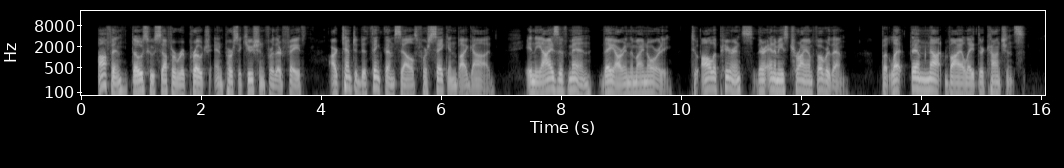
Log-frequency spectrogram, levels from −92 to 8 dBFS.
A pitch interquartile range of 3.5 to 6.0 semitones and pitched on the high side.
No: average, 4.2 semitones; low, 100 Hz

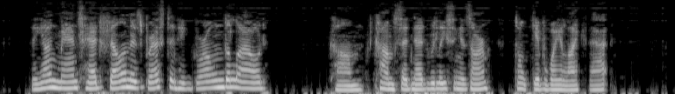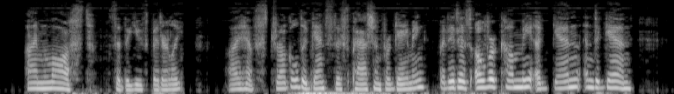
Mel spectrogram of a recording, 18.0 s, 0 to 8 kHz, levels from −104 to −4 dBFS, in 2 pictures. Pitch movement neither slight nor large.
Yes: average, 4.0 semitones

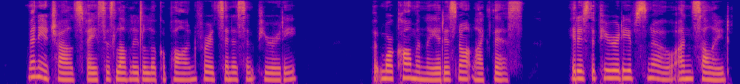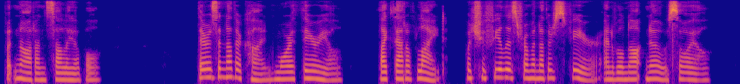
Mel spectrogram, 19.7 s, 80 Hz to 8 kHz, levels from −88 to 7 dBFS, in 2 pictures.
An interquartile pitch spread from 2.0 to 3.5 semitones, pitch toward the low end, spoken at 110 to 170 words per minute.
No: average, 2.8 semitones; high, 200 Hz; average, 160 wpm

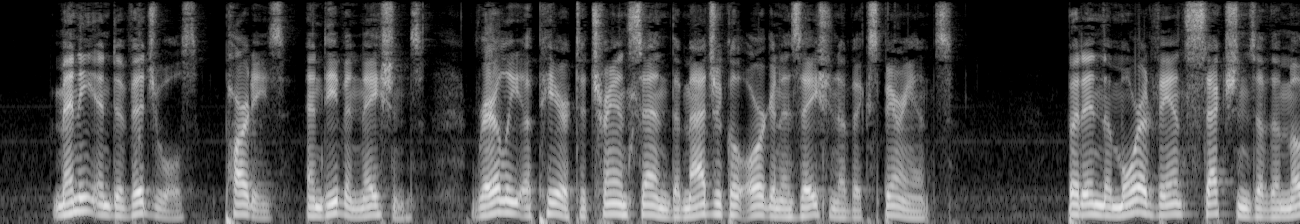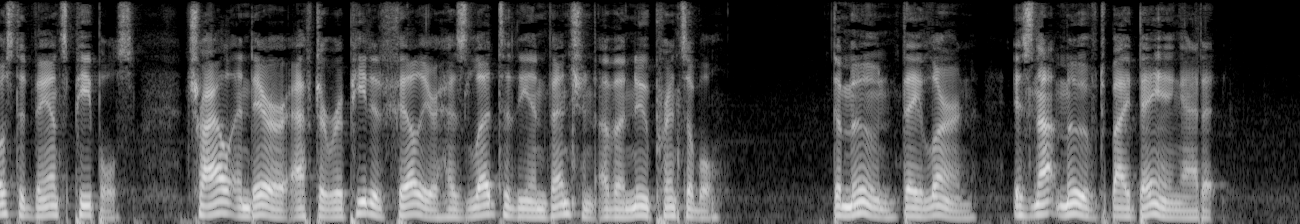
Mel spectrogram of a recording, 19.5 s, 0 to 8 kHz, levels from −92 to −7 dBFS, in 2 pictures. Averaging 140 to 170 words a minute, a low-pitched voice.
Yes: average, 160 wpm; low, 115 Hz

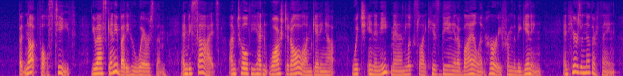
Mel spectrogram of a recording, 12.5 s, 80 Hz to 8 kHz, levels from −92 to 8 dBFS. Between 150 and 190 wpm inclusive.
No: average, 200 wpm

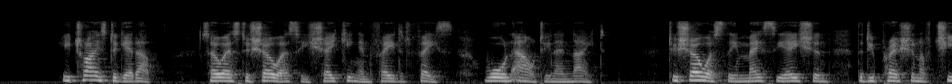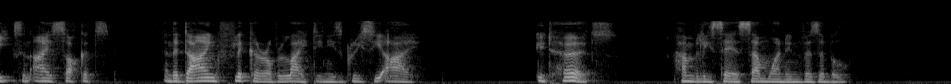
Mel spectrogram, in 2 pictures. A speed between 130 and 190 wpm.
Yes: average, 155 wpm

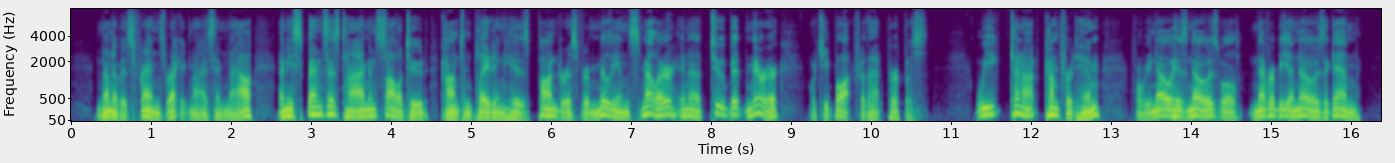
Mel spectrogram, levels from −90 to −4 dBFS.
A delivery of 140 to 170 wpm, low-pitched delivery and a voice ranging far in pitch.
Yes: average, 165 wpm; low, 110 Hz; wide, 6.3 semitones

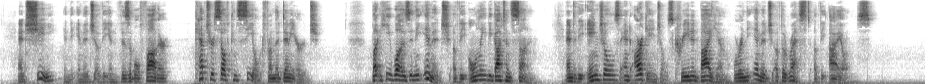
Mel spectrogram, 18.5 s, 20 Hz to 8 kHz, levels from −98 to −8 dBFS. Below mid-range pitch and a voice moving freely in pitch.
Yes: low, 130 Hz; wide, 6.9 semitones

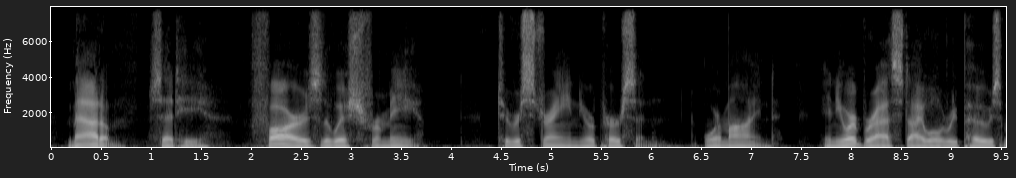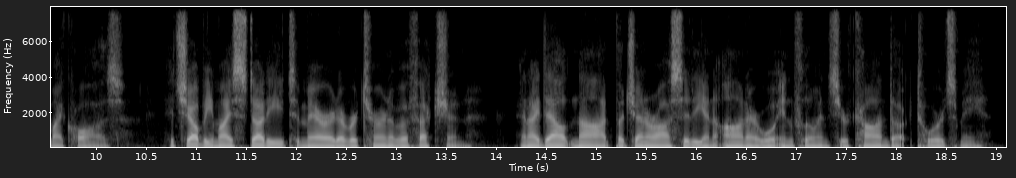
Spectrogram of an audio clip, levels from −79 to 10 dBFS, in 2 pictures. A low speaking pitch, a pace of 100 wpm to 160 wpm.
Yes: very low, 90 Hz; average, 150 wpm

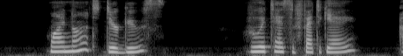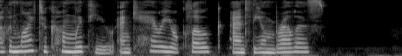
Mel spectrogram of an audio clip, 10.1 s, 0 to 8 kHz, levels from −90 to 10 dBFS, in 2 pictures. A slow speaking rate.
Yes: slow, 125 wpm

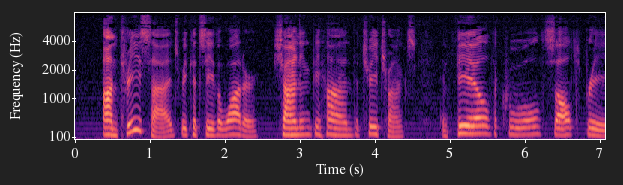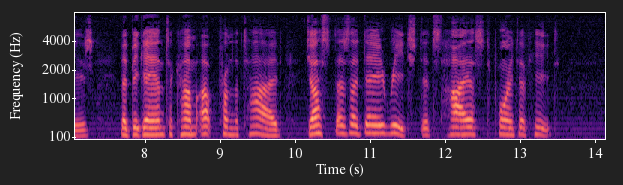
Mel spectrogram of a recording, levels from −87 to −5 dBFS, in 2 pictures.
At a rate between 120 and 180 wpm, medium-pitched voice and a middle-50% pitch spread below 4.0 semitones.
Yes: average, 155 wpm; medium, 165 Hz; narrow, 2.5 semitones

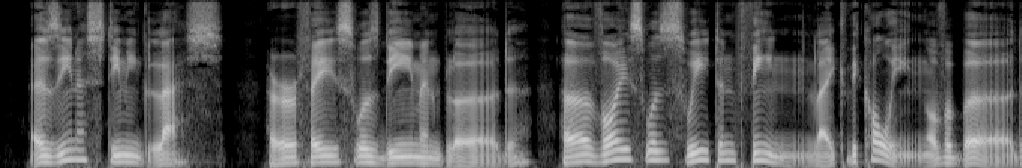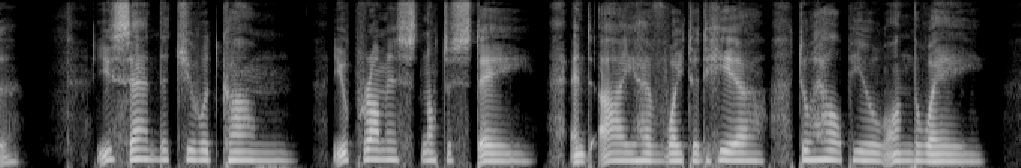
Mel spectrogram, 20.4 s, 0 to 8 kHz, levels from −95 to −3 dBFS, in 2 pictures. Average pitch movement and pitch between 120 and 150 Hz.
Yes: average, 4.2 semitones; low, 135 Hz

